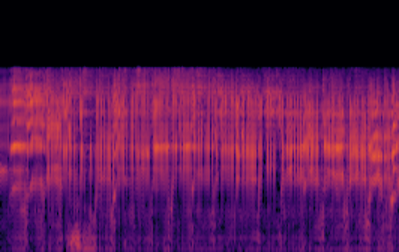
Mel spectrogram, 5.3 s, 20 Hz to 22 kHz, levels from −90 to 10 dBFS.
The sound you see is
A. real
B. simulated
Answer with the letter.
B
